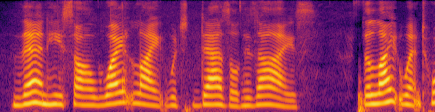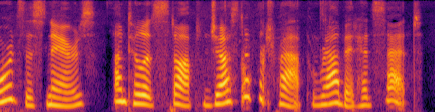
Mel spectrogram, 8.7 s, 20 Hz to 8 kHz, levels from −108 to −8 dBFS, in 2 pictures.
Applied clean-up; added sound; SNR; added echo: neural mask model Resemble Enhance denoiser.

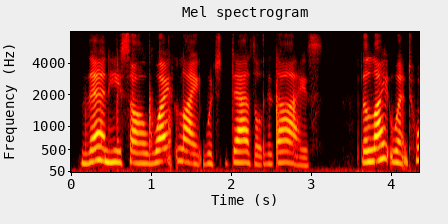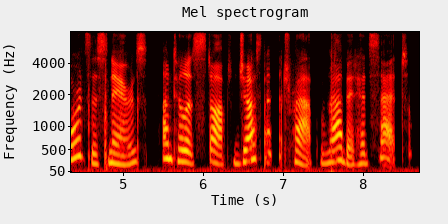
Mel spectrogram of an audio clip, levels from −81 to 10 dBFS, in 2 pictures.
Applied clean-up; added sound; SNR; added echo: neural diffusion model UNIVERSE++.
